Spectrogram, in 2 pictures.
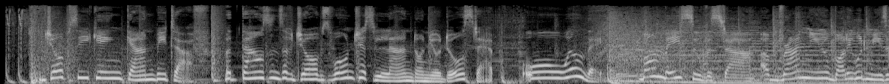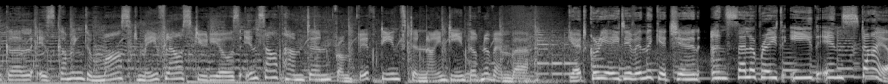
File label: indian accent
